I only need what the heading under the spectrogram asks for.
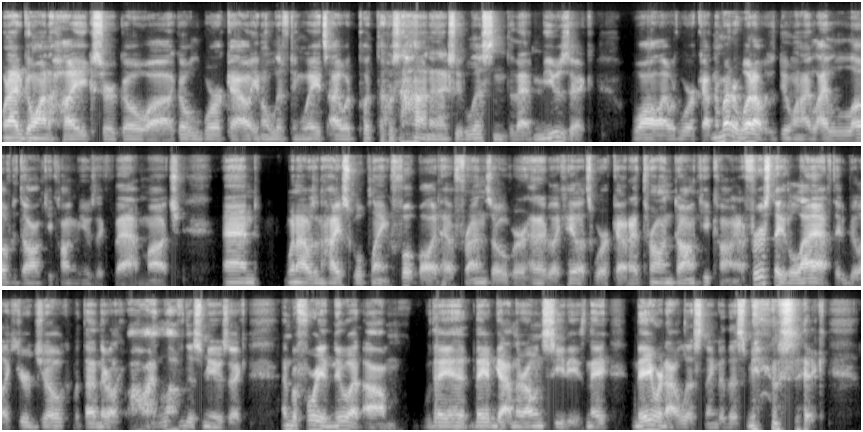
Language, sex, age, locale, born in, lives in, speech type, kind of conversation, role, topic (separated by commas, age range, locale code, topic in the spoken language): English, male, 25-29, en-US, United States, United States, conversation, unstructured, none, Which movie, TV series, or video game soundtrack do you love to listen to on its own, and what memories does it bring back for you?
